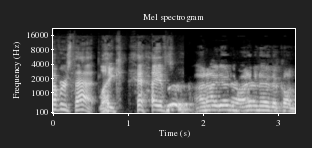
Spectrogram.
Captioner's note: laughing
